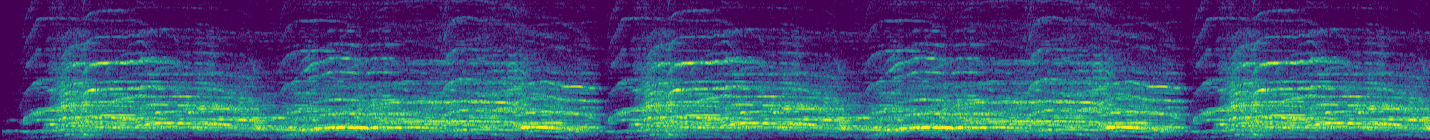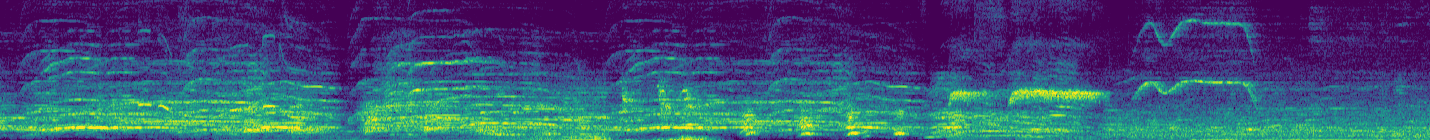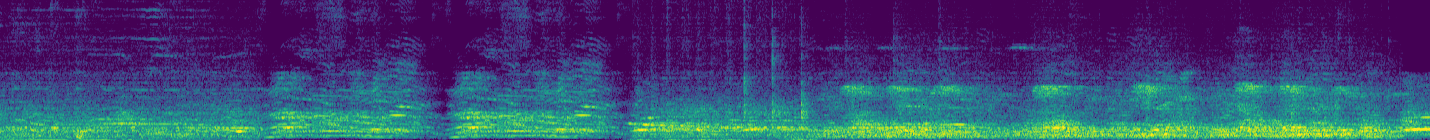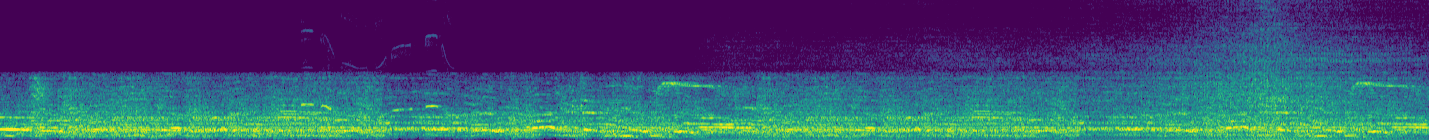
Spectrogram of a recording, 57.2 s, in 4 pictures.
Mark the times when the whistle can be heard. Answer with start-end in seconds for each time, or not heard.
15.7-17.5, 23.8-25.4, 45.9-47.5.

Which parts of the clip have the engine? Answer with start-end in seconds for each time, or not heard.
49.5-57.1.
